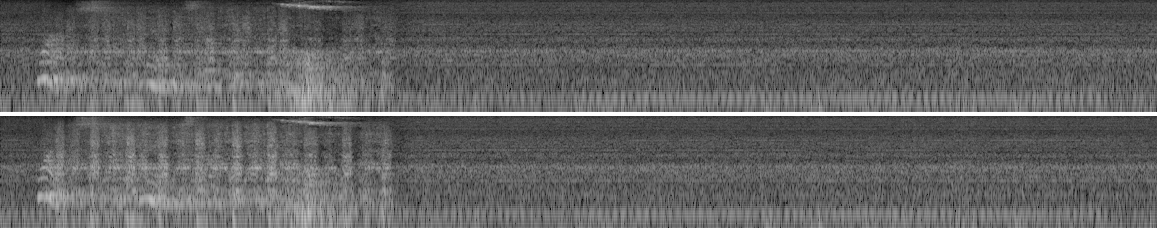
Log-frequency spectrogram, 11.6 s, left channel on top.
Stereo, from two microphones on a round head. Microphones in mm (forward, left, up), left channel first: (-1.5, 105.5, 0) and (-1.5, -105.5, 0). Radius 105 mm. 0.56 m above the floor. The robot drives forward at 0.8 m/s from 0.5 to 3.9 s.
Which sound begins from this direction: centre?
A whoosh, at 2.7 s.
